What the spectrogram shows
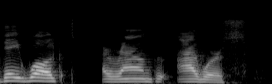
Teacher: esta L se vuelve voiceless, no se escucha, no se pronuncia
